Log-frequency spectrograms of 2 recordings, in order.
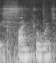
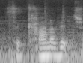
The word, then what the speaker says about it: Sienkiewicz: This is that Bill, I always say Sienkiewicz, but it's not Sienkiewicz, it's Sekanovich or something like that.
